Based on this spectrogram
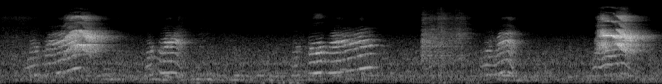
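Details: Pet parrot, described as talking and saying "mummy" and "papa". Mixes loud, shrill squawks with nasal, voice-like phrases of stacked harmonics and a hissy burst, all within a few seconds.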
